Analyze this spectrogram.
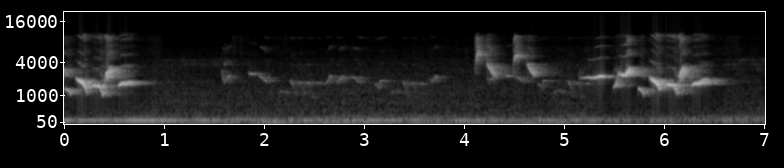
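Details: White-rumped shama singing in the Panji Semerang style: loud rich warbled phrases, softer descending whistled notes, then a renewed burst of varied, rapid, fluty and chattering notes.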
